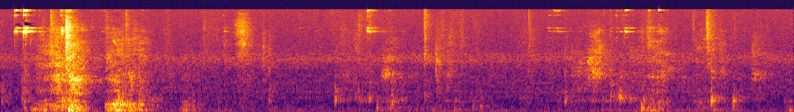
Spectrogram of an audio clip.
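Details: Cindy the puppy playing with a basketball indoors gives two low, throaty growling grunts in quick succession early on, then softer scuffling and thumps, followed by a person praising her.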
